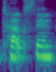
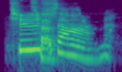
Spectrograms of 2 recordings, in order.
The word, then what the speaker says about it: Tucson: Tuxen, guys. How you say it, Lori? How you say it? Tucson. Tucson. Yeah, everybody knows. Everybody knows Tucson. I mean, I've heard of it, but when I see it written down, it's like different.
